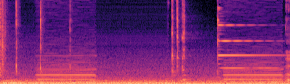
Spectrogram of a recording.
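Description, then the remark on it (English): A series of sharp, heavy switch clunks as spacecraft power bus breakers close one after another, punctuating a loud, steady machinery rumble with faint electronic tones humming underneath. “Setting primer. Captain? Not now, Eiffel. Closing power bus breakers.”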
